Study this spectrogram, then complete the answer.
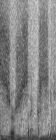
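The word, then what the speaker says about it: Ser Sexy: And everybody likes to say that, Sir Sexy. – It's well pronounced.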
